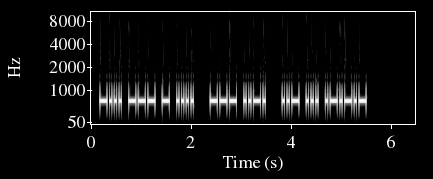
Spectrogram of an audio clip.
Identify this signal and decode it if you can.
Morse code, heard as a keyed tone, about 25 wpm, 700 Hz. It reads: BOTH OF US.
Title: Sentences from Top 1000 Words - Review Part 1 - 25wpm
